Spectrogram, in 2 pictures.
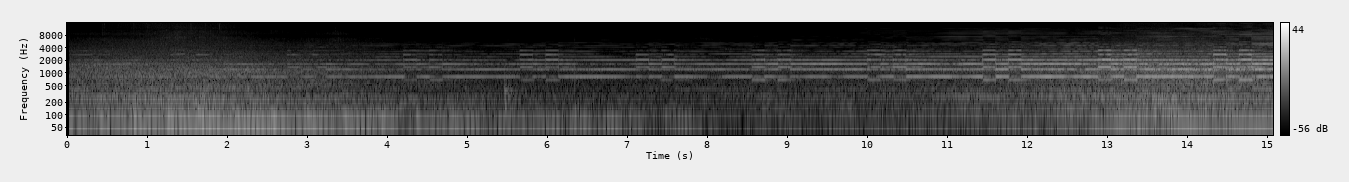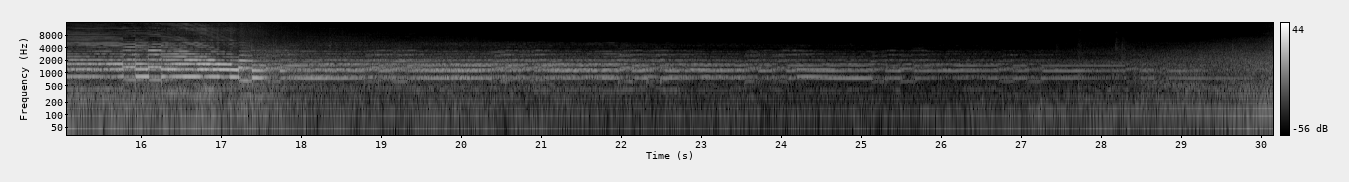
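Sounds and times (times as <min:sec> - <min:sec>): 
ambulance driving past: 0:00.0 - 0:30.1.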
